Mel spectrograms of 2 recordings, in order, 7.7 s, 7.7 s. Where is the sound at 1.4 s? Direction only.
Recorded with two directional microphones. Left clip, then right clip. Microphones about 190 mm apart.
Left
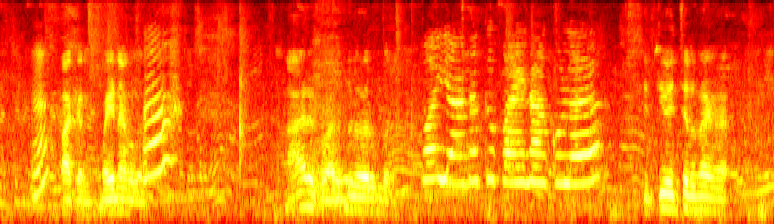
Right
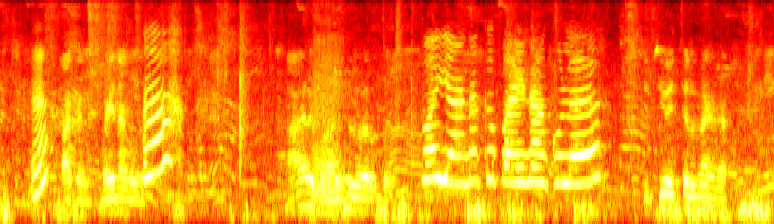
45° right (ahead or behind).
